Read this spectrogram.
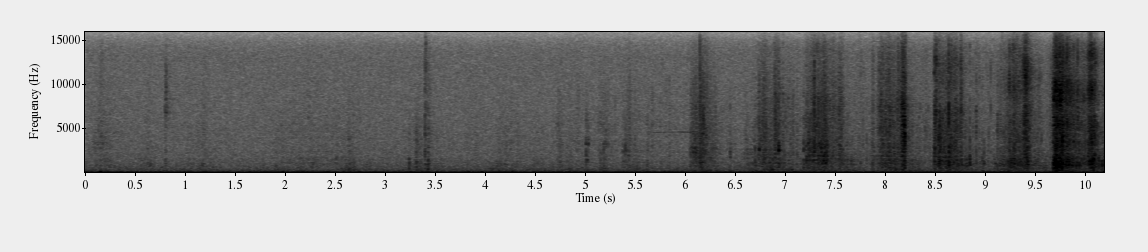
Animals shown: forest ambience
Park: Acadia National Park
